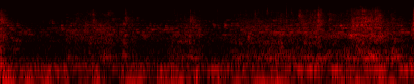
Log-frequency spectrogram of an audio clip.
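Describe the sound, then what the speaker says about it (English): Sparge water rinsing steadily down through a screen over an all-grain mash bed while brewing a mango IPA, a continuous soft splashing trickle that holds the same level throughout. "It hits the screen and then it slowly rinses down through it."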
